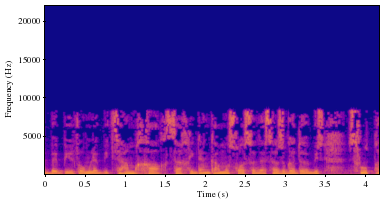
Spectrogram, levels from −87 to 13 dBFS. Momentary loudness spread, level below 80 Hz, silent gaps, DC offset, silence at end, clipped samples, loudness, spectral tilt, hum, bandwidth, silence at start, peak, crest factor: 3 LU; -46 dBFS; none; 0.2%; 0 s; under 0.1%; -19 LUFS; -5 dB/octave; none; 8.8 kHz; 0 s; -6 dBFS; 14 dB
